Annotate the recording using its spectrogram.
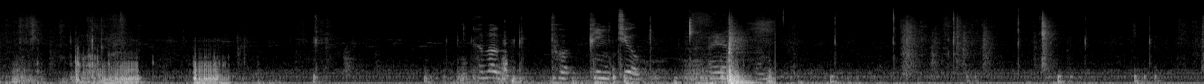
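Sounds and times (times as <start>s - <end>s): child's wordless vocal sound: 4.8s - 7.8s.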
